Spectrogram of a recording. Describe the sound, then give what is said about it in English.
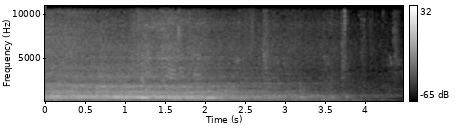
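A tram's low rumbling drone with a steady mid-pitched whine, holding fairly level before gradually fading away toward the end. “Ah, here's the tram.”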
